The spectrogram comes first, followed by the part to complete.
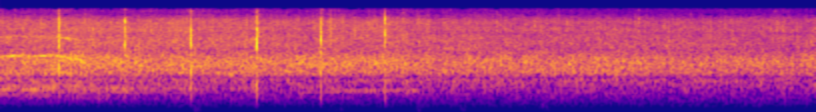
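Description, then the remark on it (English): An audience in Los Angeles applauds for the host's friend in a steady, dense wash of clapping for about four seconds. A few sharper individual claps stand out early on, and no one speaks over it. “So I have a couple of minutes to end with, but first, can we have a round of applause for our friend?”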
